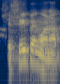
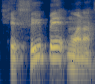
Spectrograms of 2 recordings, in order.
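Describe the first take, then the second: First: Said in the usual way. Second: Se sipe guaná said slowly and high, nasal gue in guaná; teacher's slow model of Se sipe guaná; slow nasal demo. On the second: Shown as a demonstration. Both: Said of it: "la gue es la gue nasal".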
